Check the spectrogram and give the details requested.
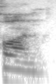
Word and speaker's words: Huan: or is it Juan it's one like with a J yeah no but it's spelled with an h and if you pronounce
